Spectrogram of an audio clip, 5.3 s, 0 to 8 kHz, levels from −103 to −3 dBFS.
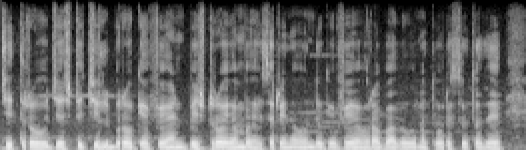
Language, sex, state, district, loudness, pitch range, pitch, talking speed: Kannada, male, Karnataka, Bangalore, -16 LUFS, 105-110 Hz, 105 Hz, 150 wpm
